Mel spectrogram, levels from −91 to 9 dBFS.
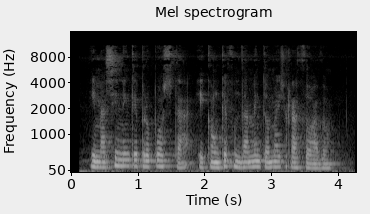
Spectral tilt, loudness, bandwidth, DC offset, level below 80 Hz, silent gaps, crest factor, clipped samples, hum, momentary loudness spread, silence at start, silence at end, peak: -7 dB/octave; -31 LUFS; 11.5 kHz; under 0.1%; -62 dBFS; none; 16 dB; under 0.1%; none; 8 LU; 0.1 s; 0.25 s; -16 dBFS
